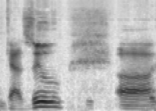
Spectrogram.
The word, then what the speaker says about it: Gazoo: with their kazoo race we now know how to pronounce and do it's a gazoo and now they're bringing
